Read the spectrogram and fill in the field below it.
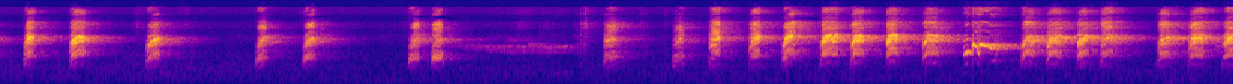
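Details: Wild sooty-headed bulbul in natural song, no tutor phrases added. Scattered sharp chirps and a short flat buzzy note build into a dense, fast chatter with one slurred whistle near the end.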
